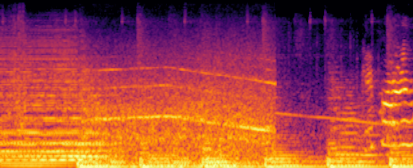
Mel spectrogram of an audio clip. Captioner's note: siren blaring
